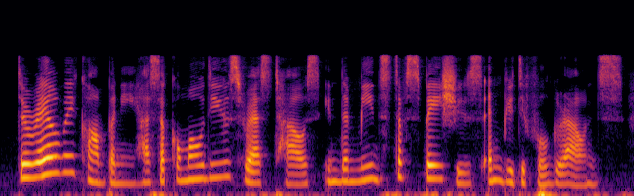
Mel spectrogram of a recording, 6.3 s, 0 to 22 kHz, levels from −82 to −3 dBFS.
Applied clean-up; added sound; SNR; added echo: none; none; none; none.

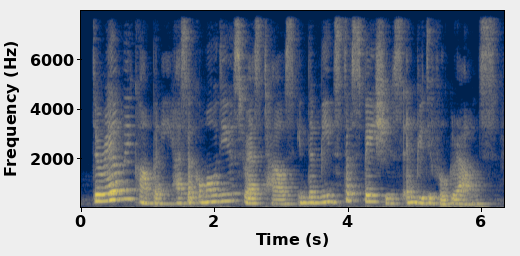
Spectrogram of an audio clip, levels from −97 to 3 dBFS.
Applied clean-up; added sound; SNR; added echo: none; none; none; reverberation time 0.6 s.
